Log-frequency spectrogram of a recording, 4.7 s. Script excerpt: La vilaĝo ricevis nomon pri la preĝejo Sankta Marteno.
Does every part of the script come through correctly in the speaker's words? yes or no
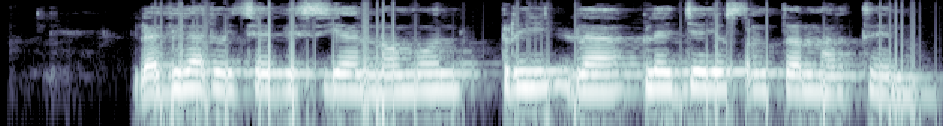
no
